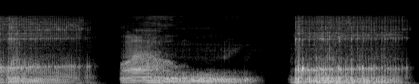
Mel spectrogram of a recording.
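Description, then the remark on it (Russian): Three loud, rumbling snores with short pauses between them, each a drawn-out growling breath, a human voice imitating a wolf snoring as it sleeps under a bush. “Видит, под кустом волк спит, страшным голосом храпит.”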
